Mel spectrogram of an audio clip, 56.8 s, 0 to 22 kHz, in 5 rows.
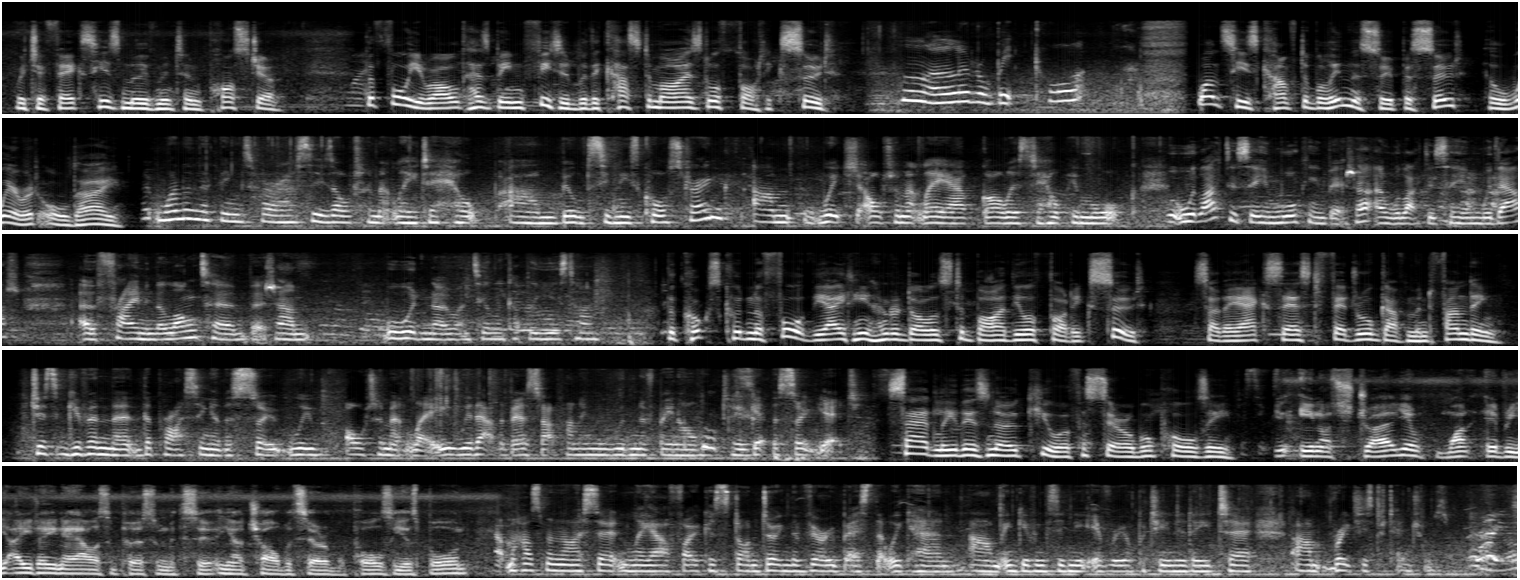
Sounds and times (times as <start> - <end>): Female speech, woman speaking: 2.6 - 5.2, 12.4 - 27.4, 34.3 - 40.8, 49.2 - 56.8
Child speech, kid speaking: 6.6 - 8.6, 12.4 - 19.7, 34.3 - 40.6, 49.2 - 56.8.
